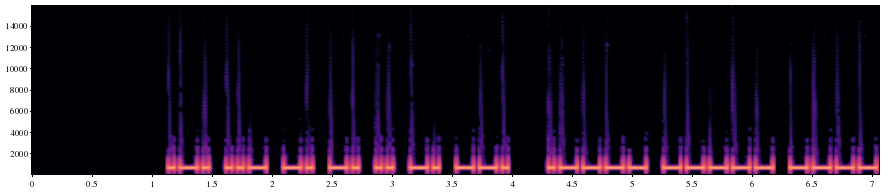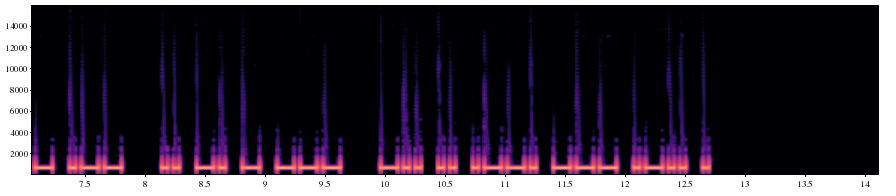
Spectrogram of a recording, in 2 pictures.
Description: Morse code, heard as a keyed tone, about 25 wpm, 700 Hz. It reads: RUNNING 100W INTO DIPOLE
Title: Common QSO Phrases Encore 25wpm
